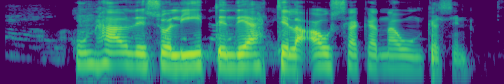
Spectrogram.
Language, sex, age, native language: Icelandic, male, 13, Icelandic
